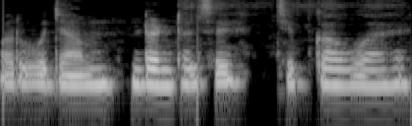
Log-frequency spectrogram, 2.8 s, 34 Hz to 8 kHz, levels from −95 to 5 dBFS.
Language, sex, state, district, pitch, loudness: Hindi, female, Maharashtra, Nagpur, 200 Hz, -28 LUFS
